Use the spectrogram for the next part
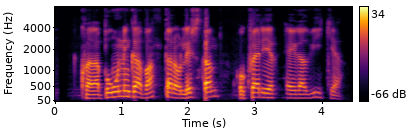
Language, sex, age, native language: Icelandic, male, 40-49, Icelandic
